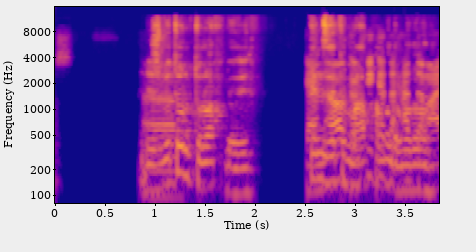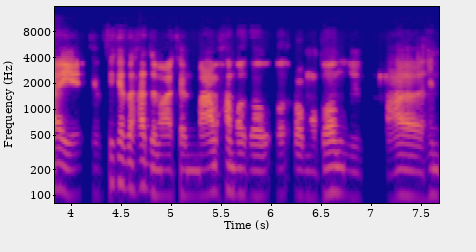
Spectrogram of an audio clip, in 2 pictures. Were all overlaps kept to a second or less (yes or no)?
no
